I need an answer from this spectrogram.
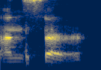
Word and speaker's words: answer: Is this pronounced answer, or is this pronounced answer? How is it pronounced? Answer or answer? Answer or answer? Answer. The second one is Answer. answer. Answer. It is pronounced answer.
